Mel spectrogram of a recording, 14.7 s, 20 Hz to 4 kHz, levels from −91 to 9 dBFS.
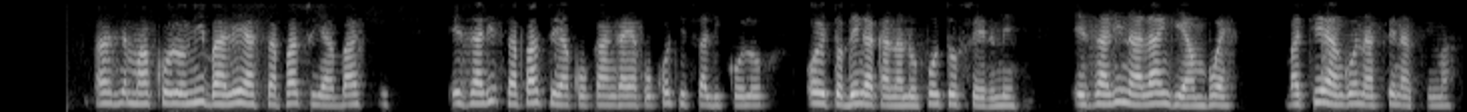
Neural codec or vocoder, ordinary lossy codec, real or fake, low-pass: none; AAC, 24 kbps; real; 3.6 kHz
